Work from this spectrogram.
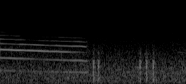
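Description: A cat in the video game Yakuza 4 gives two short meows, the first a pair of quick close calls and then a triple burst, after a held tonal chime.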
